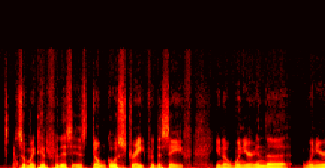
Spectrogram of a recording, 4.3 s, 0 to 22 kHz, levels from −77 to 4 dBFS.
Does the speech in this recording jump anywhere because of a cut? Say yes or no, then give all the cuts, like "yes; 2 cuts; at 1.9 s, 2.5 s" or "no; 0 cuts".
no; 0 cuts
